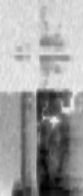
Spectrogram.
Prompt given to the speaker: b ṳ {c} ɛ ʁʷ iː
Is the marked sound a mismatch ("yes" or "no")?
yes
